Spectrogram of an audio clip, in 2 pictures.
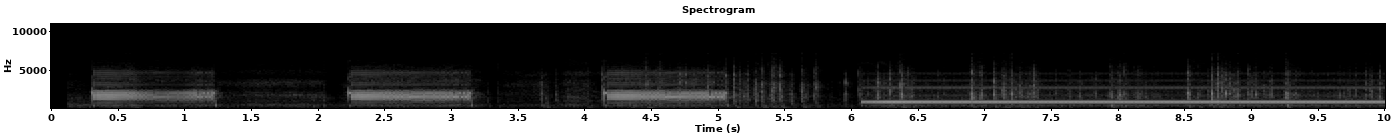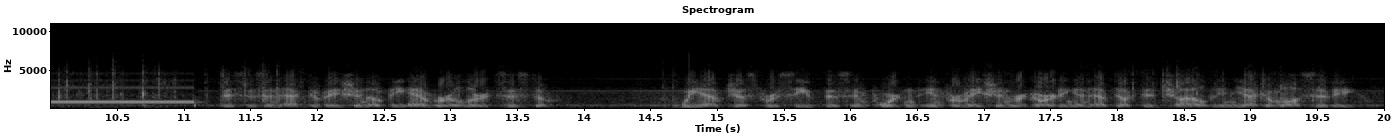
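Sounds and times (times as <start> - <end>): scattered clicks: 3.3 - 12.1, 14.6 - 14.8, 17.7 - 19.4
two-tone attention signal: 6.1 - 11.3.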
